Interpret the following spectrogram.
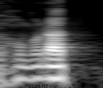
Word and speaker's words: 炎: すけど、炎と書いて炎と読むんですけ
